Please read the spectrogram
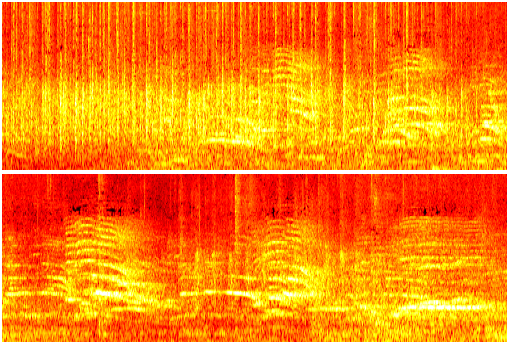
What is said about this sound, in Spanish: los aplausos de las ocho, claro. El resistiré, los gritos a favor de la sanidad pública al fondo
